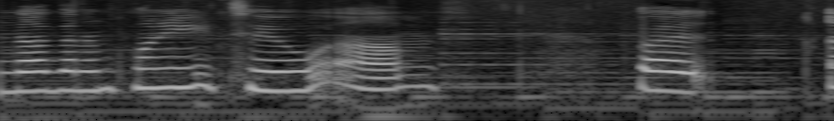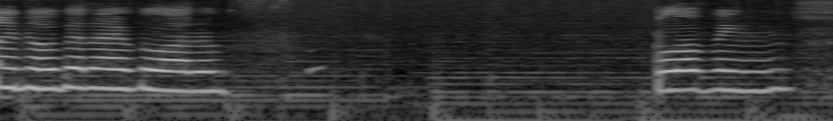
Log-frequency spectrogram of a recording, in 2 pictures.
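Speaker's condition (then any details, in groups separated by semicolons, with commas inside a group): Cerebral palsy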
